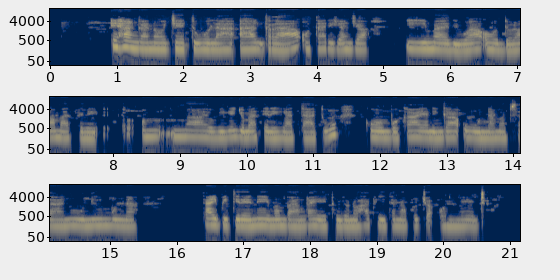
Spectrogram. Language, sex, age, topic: Oshiwambo, female, 18-24, finance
